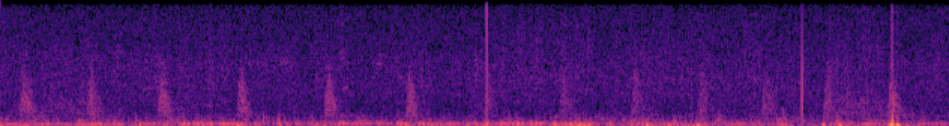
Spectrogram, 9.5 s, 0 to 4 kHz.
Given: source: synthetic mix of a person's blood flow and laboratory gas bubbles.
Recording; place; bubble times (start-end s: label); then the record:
Doppler ultrasound of blood flow; subclavian vein
no bubbles
From the record:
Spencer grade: 0 (complete lack of bubble signals)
